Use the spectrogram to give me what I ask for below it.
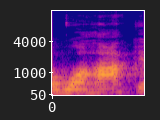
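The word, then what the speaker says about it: Oaxaca: I I'm telling you a Waka is not spelled with an X I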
